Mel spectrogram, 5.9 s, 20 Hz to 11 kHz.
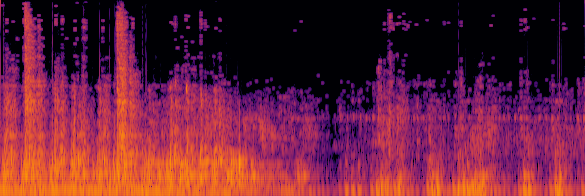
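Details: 1991 Acura Integra LS 1.8L petrol, 340,000 miles on the original engine, idling roughly with an uneven, low stumbling pulse about three times a second; cause unknown.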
